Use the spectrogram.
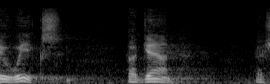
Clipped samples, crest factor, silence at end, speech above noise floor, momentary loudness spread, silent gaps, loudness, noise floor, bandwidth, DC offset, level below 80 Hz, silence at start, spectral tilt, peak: under 0.1%; 20 dB; 0 s; 28 dB; 21 LU; none; -28 LUFS; -53 dBFS; 16 kHz; under 0.1%; -56 dBFS; 0 s; -5.5 dB/octave; -8 dBFS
